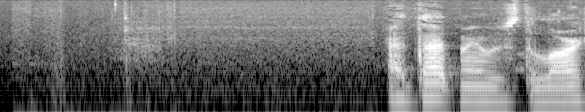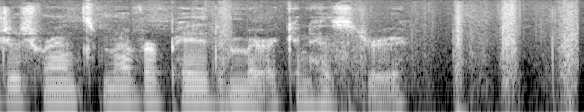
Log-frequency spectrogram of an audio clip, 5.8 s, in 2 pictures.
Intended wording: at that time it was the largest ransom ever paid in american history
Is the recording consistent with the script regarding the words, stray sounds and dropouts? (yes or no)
no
